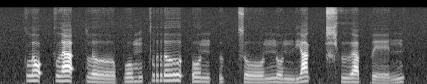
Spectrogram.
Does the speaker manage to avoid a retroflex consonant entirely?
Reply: yes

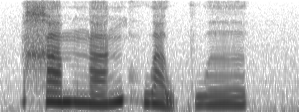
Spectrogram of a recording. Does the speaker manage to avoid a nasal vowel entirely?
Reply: yes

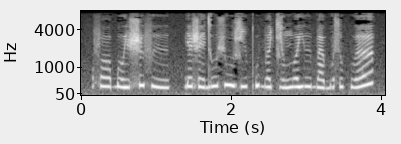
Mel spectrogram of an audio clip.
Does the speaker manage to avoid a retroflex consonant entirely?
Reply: no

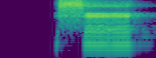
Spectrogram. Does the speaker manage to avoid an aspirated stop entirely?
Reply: yes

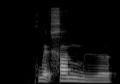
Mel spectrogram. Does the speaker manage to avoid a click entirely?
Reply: yes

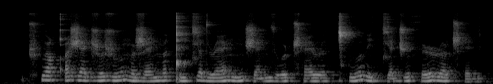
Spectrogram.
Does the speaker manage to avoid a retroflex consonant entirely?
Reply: no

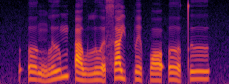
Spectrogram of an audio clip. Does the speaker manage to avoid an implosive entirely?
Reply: yes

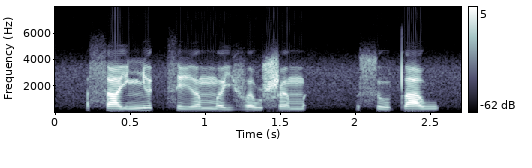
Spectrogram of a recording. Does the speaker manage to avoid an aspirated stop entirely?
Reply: yes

